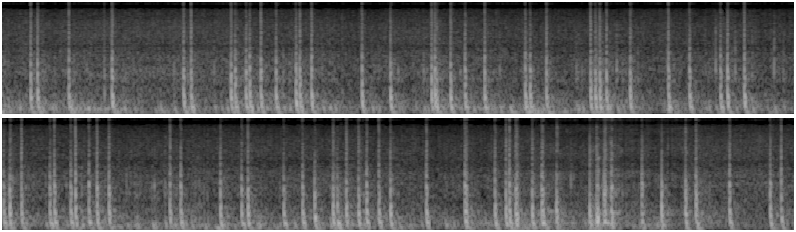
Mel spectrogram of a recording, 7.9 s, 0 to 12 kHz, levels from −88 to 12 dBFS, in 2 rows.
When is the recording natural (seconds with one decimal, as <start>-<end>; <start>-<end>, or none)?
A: 0.0-6.7; 7.4-7.9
